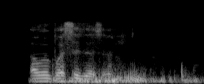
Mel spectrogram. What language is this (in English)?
Gujarati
